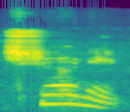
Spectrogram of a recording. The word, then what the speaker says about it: surname: Surname. Where is surname? The first syllable. Okay, first syllable.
